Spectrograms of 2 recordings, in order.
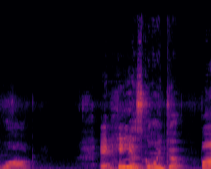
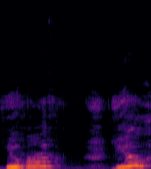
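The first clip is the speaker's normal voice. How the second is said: high, loud disbelief; incredulous young turtle, pitched way up; astonished; 14 semitones higher, 8 dB louder than usual. A narrator's reading. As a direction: squeak it in total surprise. Franklin astonished that mother worries.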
